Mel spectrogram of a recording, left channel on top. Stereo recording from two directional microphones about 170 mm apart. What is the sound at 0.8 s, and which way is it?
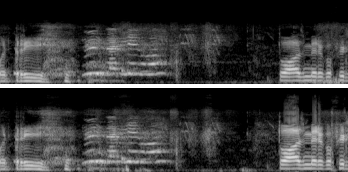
Speech, 75° right (ahead or behind).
